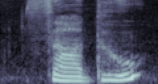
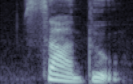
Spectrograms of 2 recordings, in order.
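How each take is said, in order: First: साधु with a long final oo, "saadhoo"; wrong pronunciation. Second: Said in the usual way. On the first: Shown as a demonstration. Teacher showing a u-vowel error, साधु said as "saadhoo". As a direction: stretch the last vowel of साधु, rising. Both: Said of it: "अशुद्ध".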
